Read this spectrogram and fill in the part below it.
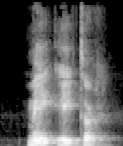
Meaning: a blackhead, a comedo
- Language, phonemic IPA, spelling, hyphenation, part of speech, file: Dutch, /ˈmeːˌeː.tər/, mee-eter, mee-eter, noun, Nl-mee-eter.ogg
